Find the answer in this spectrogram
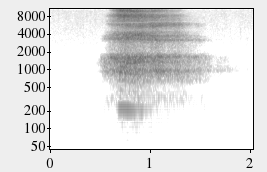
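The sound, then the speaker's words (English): A deep breath is exhaled through the mouth during a guided breathing exercise: a single soft, airy rush of breath lasting just over a second, heard alone without talk. “take a deep breath in through your nose. Hold it and exhale through your mouth.”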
